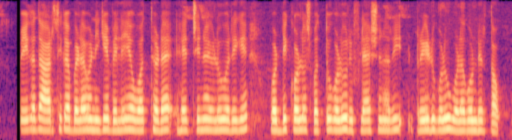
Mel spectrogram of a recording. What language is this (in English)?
Kannada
